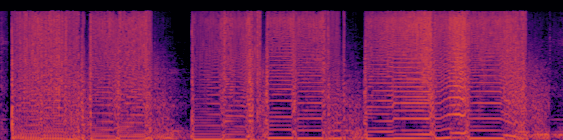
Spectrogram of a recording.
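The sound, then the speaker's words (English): A thick, distorted bass guitar riff played through a bass synth effect, with a synth-like buzz, plays loud, its low notes sustained and shifting in a repeating pattern, with brief drops between phrases. “I use the bass synth also.”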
